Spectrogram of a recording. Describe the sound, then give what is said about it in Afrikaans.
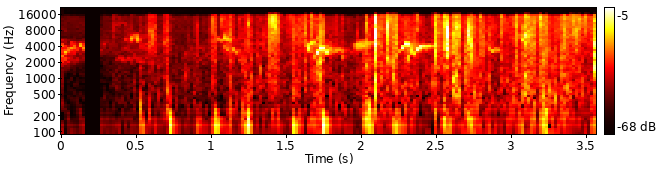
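Horse hooves clip-clop at a steady walking pace as a king's guard rides his horse, a run of sharp knocks, with faint birdsong chirping in the background and no voices. “Hy klim vir sy perd af en gaan nader.”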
